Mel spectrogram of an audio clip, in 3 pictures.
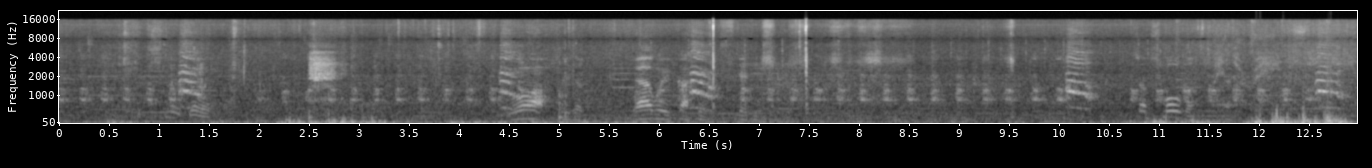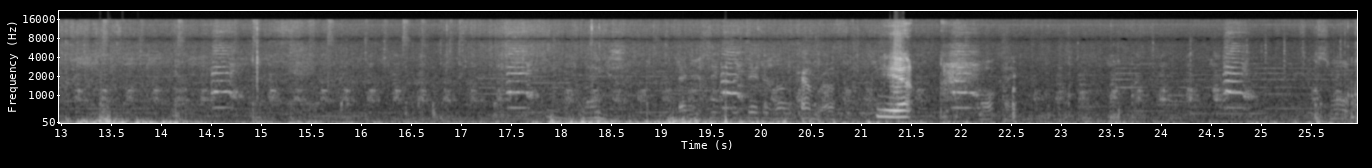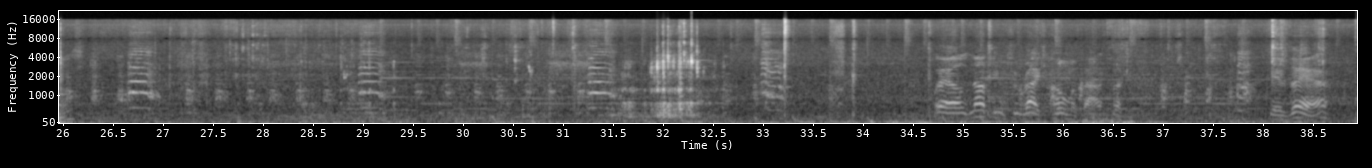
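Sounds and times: chickens clucking: 0.0s - 38.9s.

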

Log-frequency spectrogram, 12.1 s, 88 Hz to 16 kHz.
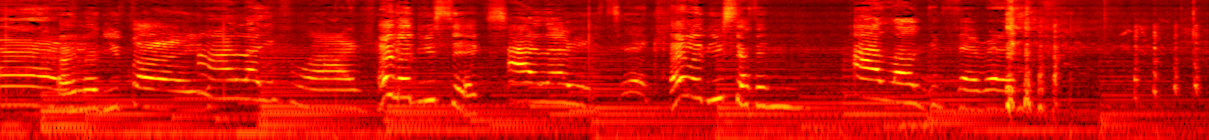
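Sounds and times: quiet background music: 0.0s - 12.0s
woman and toddler laughing: 10.0s - 12.0s.

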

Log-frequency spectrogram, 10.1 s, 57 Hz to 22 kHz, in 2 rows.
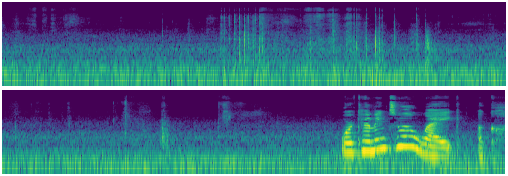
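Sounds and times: paper rustling: 1.7s - 7.6s.

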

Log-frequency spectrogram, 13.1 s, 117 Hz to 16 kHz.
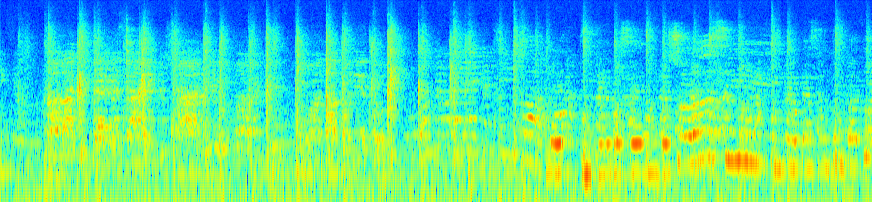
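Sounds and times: choir singing: 0.0s - 13.0s
sharp hand claps: 0.7s - 7.1s.

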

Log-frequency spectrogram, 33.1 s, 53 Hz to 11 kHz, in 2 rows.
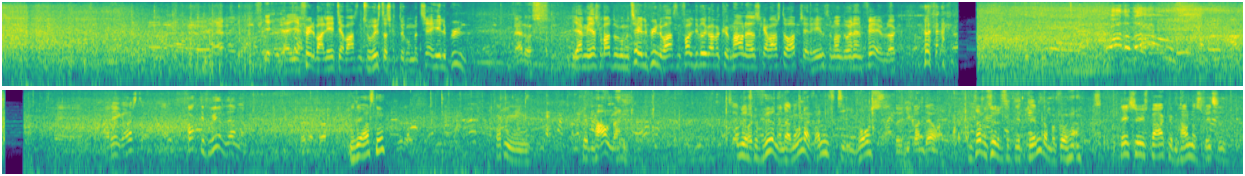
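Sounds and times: city street traffic rushing: 0.0s - 33.0s
people talking: 1.9s - 6.2s, 6.8s - 12.8s, 13.7s - 16.6s, 17.2s - 19.8s, 20.5s - 33.0s
engine hum: 13.0s - 30.1s.

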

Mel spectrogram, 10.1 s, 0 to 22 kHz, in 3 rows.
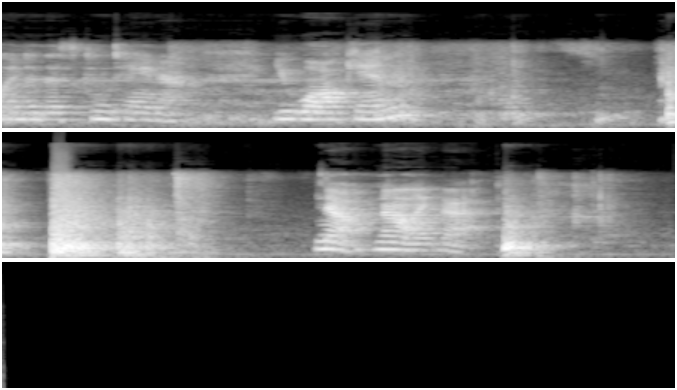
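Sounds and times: plastic container crashing: 3.4s - 4.5s.

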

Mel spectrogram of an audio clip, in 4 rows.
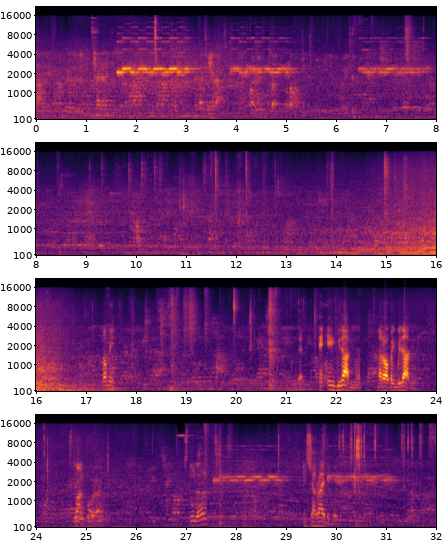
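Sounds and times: muffled voices: 0.0s - 32.0s
high tone: 1.6s - 5.5s, 6.4s - 8.1s, 27.5s - 31.3s.

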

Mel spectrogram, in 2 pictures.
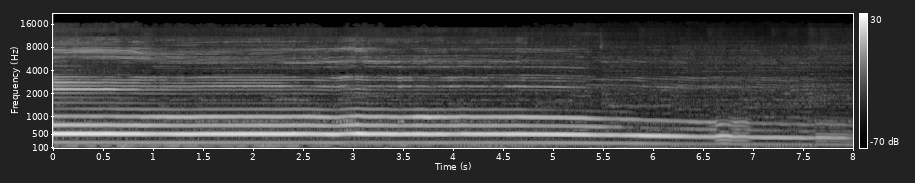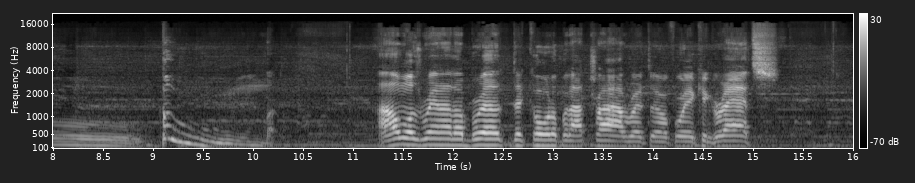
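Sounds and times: man shouting a long call: 0.0s - 10.2s.

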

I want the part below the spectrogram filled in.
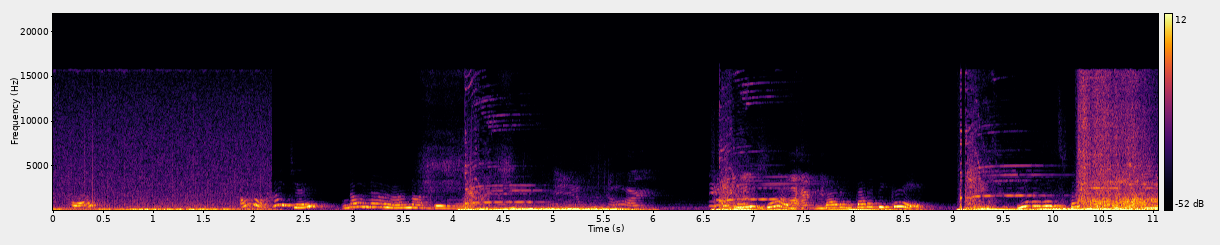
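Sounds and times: low steady hum: 0.0s - 3.5s.

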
